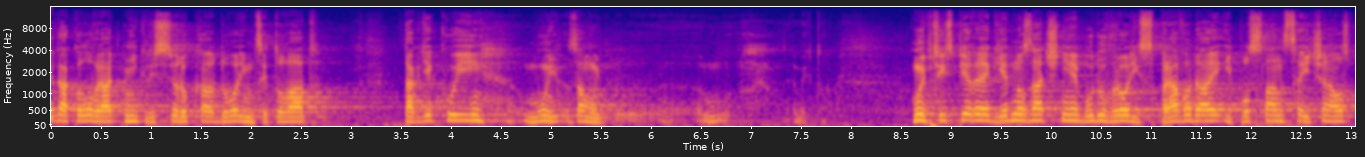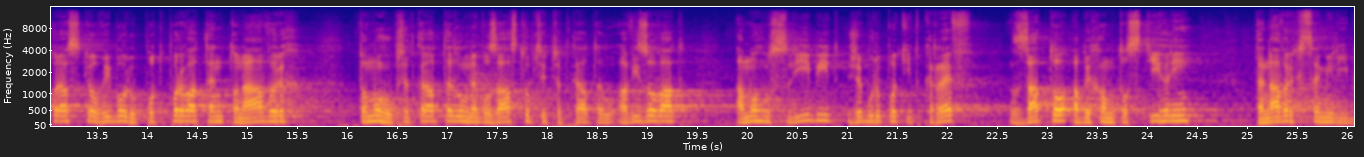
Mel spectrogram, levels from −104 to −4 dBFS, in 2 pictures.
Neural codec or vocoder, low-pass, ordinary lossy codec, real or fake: none; 14.4 kHz; MP3, 96 kbps; real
